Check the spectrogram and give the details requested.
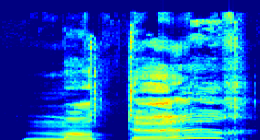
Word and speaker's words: menteur: La pronunciación para el masculino se escuchó un poco la R al final, acteur, y al femenino se debe escuchar la S al final, actrice.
